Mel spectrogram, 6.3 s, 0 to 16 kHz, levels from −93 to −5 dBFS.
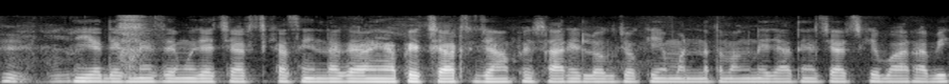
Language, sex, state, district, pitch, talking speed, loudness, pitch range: Hindi, male, Chhattisgarh, Kabirdham, 130 Hz, 235 wpm, -20 LUFS, 130-135 Hz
